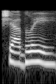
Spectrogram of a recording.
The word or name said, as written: Chablis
